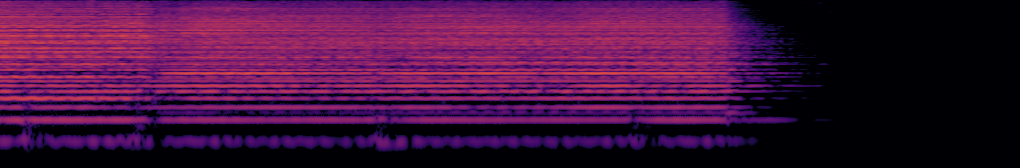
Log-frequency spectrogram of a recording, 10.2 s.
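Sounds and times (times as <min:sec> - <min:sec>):
string quartet: 0:00.0 - 0:07.6.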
